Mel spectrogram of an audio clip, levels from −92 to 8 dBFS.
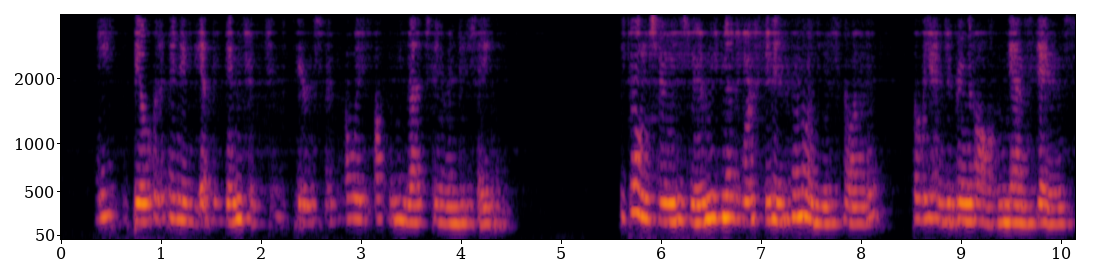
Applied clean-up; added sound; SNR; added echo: neural mask model DeepFilterNet 3.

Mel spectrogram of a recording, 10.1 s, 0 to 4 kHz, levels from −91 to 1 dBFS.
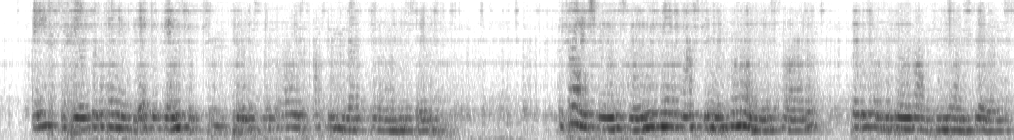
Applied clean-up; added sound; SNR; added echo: neural separator model SepFormer DNS4.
